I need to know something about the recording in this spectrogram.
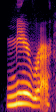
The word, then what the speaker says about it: mirror: Mirror. Practice that pronunciation because I often hear that mispronounced. Mirror, that very English R.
